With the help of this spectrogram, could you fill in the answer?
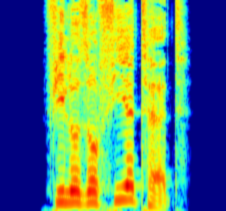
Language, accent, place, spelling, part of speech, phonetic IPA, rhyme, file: German, Germany, Berlin, philosophiertet, verb, [ˌfilozoˈfiːɐ̯tət], -iːɐ̯tət, De-philosophiertet.ogg
- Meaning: inflection of philosophieren: 1. second-person plural preterite 2. second-person plural subjunctive II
